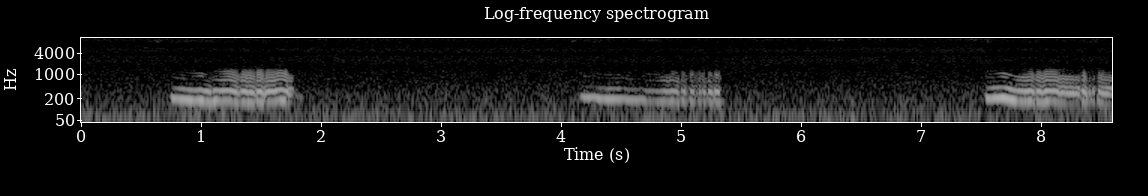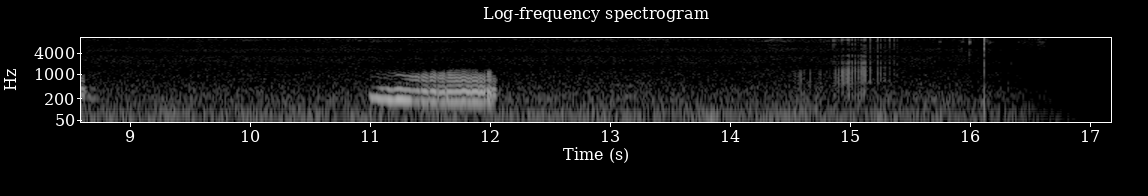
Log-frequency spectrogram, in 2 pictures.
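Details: Maki the house cat, resting after a long day, snores steadily: four low, droning, harmonic snores roughly every three and a half seconds, then a faint click and silence at the end.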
